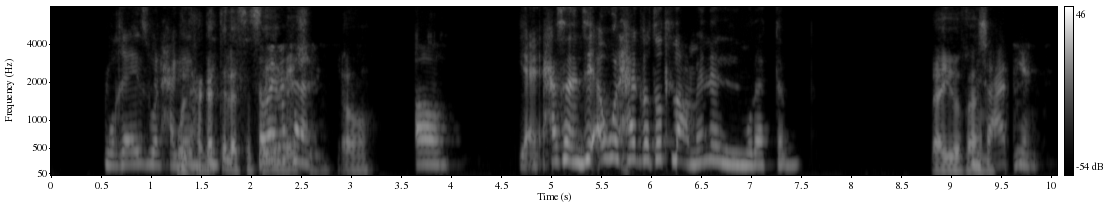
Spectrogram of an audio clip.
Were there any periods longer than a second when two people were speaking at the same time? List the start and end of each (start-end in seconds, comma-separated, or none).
1.2-2.8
